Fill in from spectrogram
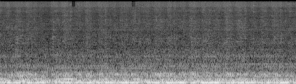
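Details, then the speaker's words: LS V8 Camaro with a freshly built, leak-checked 600 HP-series carburetor (engine wants about a 750), being given a base tune: even, steady low burble with no misses or knocks; normal idle. "It's so funny, that engine wants a carburetor about like that, like a 750 or a little bit bigger. But I got a little 600 on it just to keep it choked down."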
